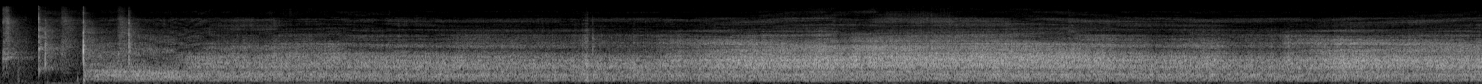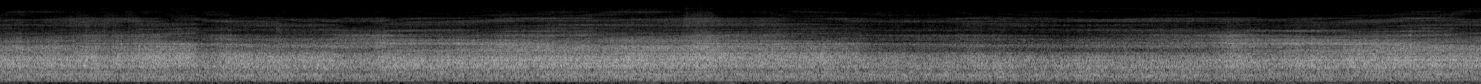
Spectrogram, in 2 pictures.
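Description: Snap-on refillable butane torch: a few clicks as it is lit, then its flame hissing steadily, heating the motorcycle engine's front cover around the crankshaft bearing to free the cover without a puller.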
